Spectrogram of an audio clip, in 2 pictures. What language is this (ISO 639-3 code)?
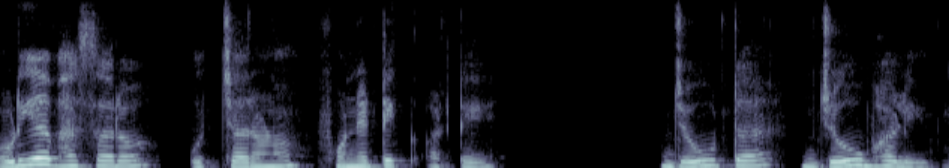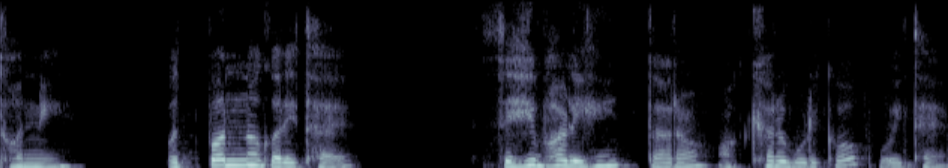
ori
